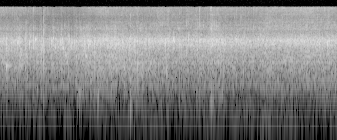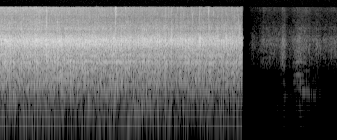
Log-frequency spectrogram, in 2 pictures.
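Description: Ginger-garlic paste and sliced onions sizzling loudly in hot oil in an iron wok, a steady frying hiss that cuts off suddenly near the end.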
